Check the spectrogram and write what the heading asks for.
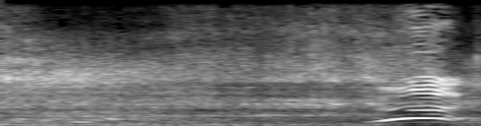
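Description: Busy street noise: a steady low rumble of road traffic with voices in the background, and a voice calling out near the end.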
